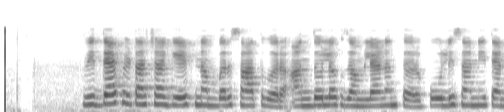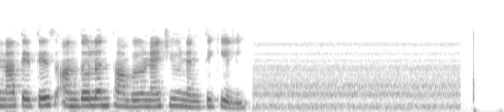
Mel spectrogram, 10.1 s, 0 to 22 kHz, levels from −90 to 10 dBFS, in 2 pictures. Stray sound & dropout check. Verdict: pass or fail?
pass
